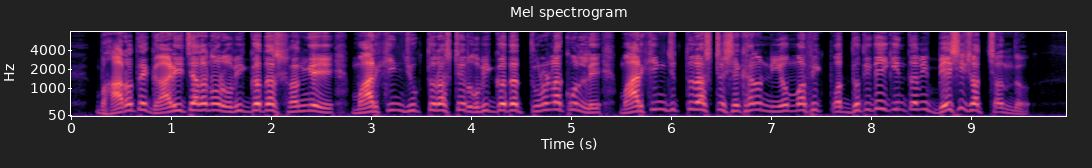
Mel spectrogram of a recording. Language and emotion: Bengali, happy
